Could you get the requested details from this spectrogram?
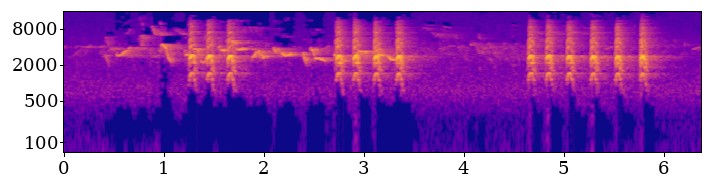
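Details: European green woodpecker, recorded 2017 at Wittlich: soft squeaky notes, then repeated bursts of loud, harsh, metallic notes in runs of four to six, the last run six evenly spaced calls.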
